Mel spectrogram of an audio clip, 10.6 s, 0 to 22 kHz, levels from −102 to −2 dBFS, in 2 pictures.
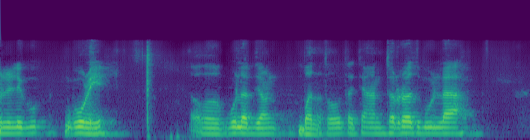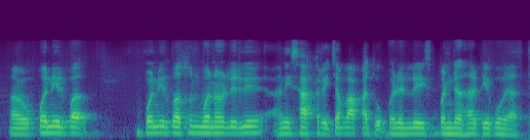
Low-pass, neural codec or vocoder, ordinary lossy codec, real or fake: none; codec, 16 kHz, 1 kbps, X-Codec, HuBERT features, trained on LibriSpeech; none; fake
